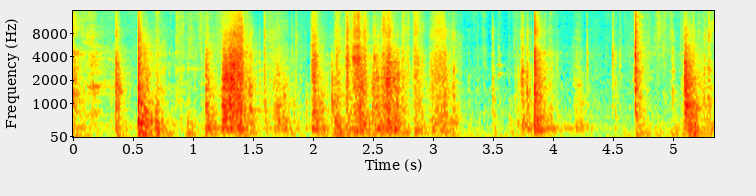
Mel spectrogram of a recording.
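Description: Dishwasher lines, including the drain hose, being pulled through a hole into the sink cabinet: a series of irregular scrapes, rubs and knocks as they drag against the cabinet.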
